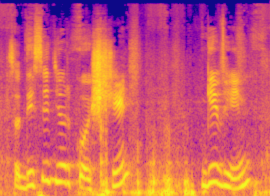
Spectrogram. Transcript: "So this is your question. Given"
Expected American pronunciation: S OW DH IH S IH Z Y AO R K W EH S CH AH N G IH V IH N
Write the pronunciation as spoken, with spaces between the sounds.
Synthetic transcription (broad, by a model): S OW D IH S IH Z Y AO R K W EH SH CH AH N G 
